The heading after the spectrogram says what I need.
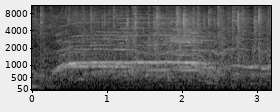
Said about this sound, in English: the cheer section from Xander's hometown lets out a hearty yell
